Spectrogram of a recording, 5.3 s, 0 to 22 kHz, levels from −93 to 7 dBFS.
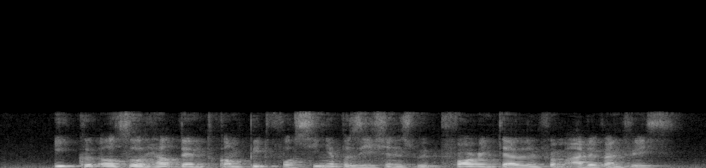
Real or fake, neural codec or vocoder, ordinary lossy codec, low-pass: fake; vocoder, 44.1 kHz, 128 mel bands, Pupu-Vocoder; none; 7.2 kHz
